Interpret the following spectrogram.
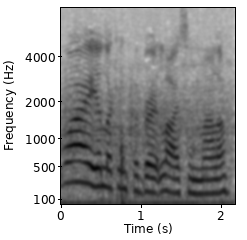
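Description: An actress playing a tough, slangy nightclub ice skater in a 1940s radio drama, brassy and suspicious. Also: female voice, on the low side, lively intonation, fairly quick, noisy background, close to an everyday voice. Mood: wary, brusque.

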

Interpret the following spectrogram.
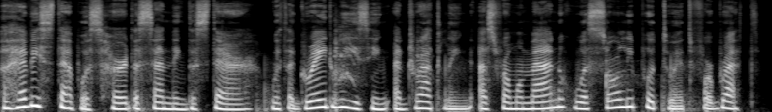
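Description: A woman's voice: medium pitch, normal speed, vocal fry, few pauses, warm tone. A woman reading scripted narration for an audio drama of a classic mystery story.

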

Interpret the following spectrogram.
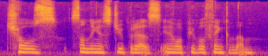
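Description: Novelist guest, woman in her thirties, quick, candid, lots of "you know", some vocal fry, dry studio sound. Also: on the low side, dry recording. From Bangladesh. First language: Norwegian. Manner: fast, candid, animated with many fillers. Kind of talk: conversational radio interview.

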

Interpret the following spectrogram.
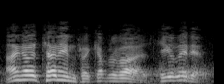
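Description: An actor playing a brisk, courteous police inspector in a 1940s radio drama, speaking with clipped authority. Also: male voice, fairly high pitch, sing-song. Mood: businesslike. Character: brisk, courteous male Mountie inspector on wartime service. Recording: muffled, noisy old radio recording.

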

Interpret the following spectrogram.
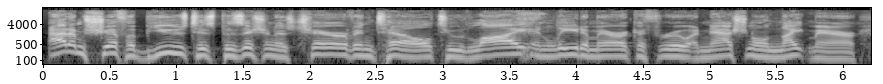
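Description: Male podcast host, higher register, dry sound. Opinionated, emphatic, casual political talk. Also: moderate pace, clean tone, dry recording.

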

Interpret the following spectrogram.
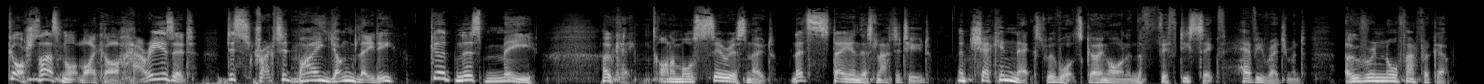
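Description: A man's voice: mid-range voice, very animated, moderate pace, slightly rough, no room sound, studio quality. A man hosting a history podcast, narrating conversationally with playful asides. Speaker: podcast host.

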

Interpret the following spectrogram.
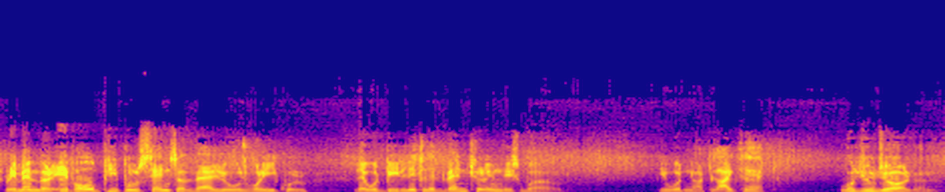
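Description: A calm, wise police officer , voiced by an actor, talks in a measured, philosophical way with a lively, rising-and-falling pitch. The sound is dull, like an old radio broadcast. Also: male voice, slight background noise, lightly acted. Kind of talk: 1940s radio acting.

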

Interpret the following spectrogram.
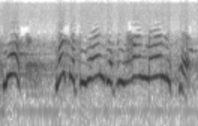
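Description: A woman's voice: very high-pitched, moderate pace. An actress playing an earnest, innocent eight-year-old orphan girl in a 1950s radio drama. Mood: excited. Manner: eager, innocent, polite. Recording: muffled, noisy old radio broadcast.

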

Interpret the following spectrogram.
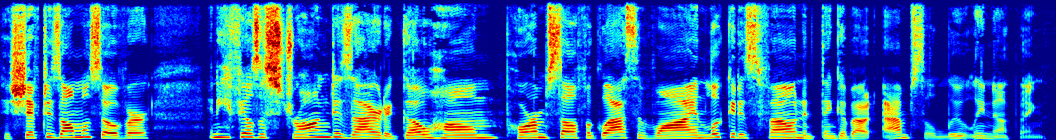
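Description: A woman reading scripted comedy-drama narration in a measured, wry storytelling manner. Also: mid-range voice, no echo, studio quality.

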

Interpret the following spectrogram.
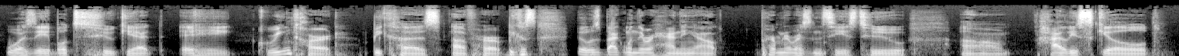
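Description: A man with a North American accent and a fairly low voice talks in a casual group discussion. He thinks aloud reflectively and often checks that others follow. The sound is dry and close. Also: normal speed, dark tone, dry recording. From born in Canada, grew up in America. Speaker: book discussion panelist.

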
